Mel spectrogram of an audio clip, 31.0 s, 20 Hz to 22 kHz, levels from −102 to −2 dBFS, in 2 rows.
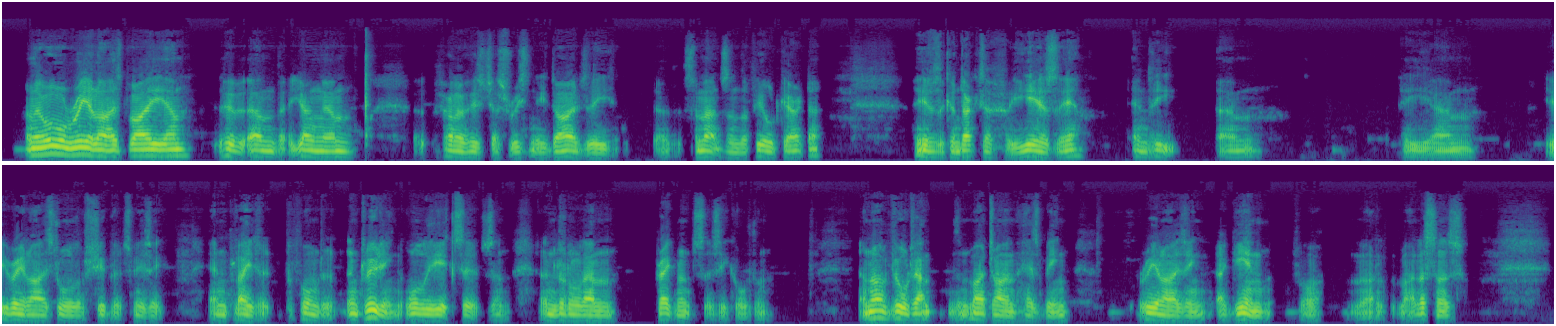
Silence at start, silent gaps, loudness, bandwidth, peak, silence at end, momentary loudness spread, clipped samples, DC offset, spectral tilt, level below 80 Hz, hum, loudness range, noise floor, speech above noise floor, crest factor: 0.15 s; none; -24 LUFS; 11 kHz; -6 dBFS; 0.2 s; 17 LU; under 0.1%; under 0.1%; -6.5 dB/octave; -62 dBFS; none; 6 LU; -75 dBFS; 51 dB; 18 dB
